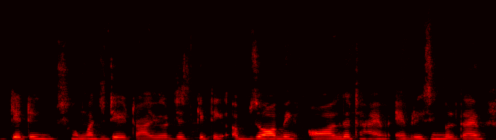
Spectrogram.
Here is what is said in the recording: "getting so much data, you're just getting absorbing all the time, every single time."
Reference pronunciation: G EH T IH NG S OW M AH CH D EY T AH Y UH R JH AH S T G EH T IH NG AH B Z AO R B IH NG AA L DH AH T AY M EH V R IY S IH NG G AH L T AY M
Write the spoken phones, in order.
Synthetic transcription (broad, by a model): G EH T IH NG S OW M AH CH D EY T AH Y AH R JH AH S T G EH T IH NG AH B Z AO R B IH NG AA L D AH T AY M EH V R IY S IH NG G AH L T AY M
